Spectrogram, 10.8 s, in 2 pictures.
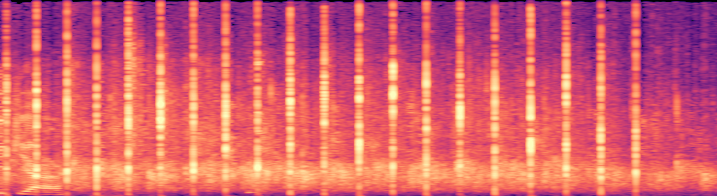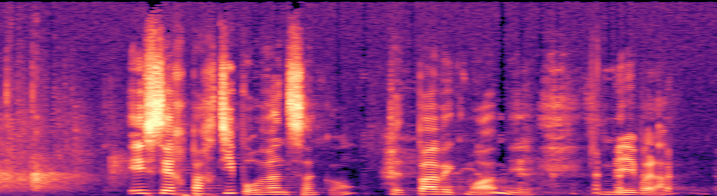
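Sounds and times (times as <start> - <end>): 
audience applause: 0.0 - 6.4
speech: 0.2 - 0.7, 6.4 - 10.7.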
